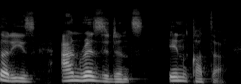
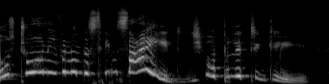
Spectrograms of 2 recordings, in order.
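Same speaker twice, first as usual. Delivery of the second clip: voice creeping higher and higher, high and swooping. Talking to his viewers, speaking in a high-pitched voice. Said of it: "look how high my voice has gone".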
